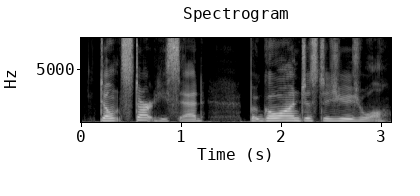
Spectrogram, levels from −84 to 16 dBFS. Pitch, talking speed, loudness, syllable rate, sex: 185 Hz, 195 wpm, -18 LUFS, 4.7 syllables/s, female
